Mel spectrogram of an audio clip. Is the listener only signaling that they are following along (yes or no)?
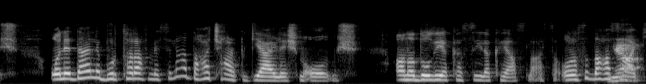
no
